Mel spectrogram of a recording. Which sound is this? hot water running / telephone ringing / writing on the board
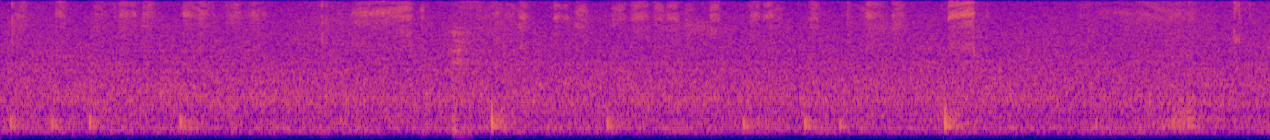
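writing on the board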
